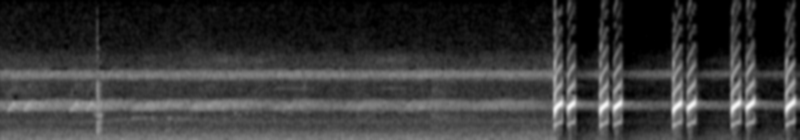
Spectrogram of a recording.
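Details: Talamanca rocket frog calling on Isla Colon near Playa Bluff, Bocas del Toro, Panama: after quiet insect drone, a loud series of sharp double-peeped chirps repeated in quick pairs, with steady high insect whine throughout.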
